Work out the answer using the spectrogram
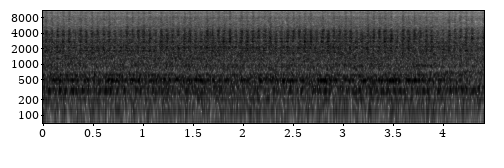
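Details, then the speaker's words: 2000 Mercedes-Benz E320 wagon at idle, recorded near one side of the engine: fast, fairly even light ticking two or three per second; owner suspects the power steering pump due to stiff steering, unconfirmed. "i never heard that sound before but i assume that's that's the power steering pump since i have stiff stern"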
